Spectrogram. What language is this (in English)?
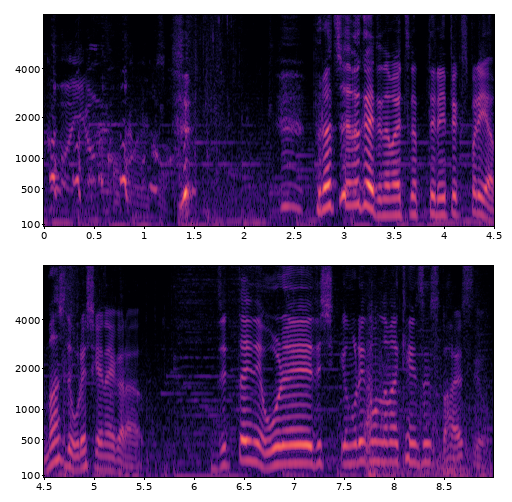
Japanese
